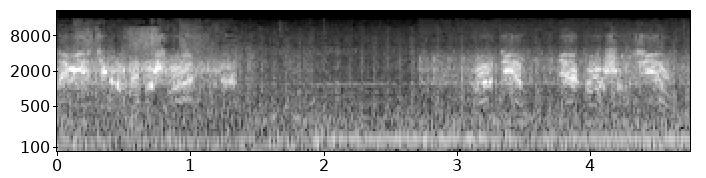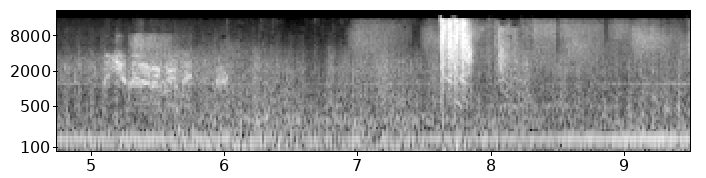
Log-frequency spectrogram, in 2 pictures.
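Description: A fire crackles and burns nearby.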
